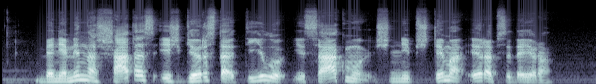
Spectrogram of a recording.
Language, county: Lithuanian, Šiauliai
